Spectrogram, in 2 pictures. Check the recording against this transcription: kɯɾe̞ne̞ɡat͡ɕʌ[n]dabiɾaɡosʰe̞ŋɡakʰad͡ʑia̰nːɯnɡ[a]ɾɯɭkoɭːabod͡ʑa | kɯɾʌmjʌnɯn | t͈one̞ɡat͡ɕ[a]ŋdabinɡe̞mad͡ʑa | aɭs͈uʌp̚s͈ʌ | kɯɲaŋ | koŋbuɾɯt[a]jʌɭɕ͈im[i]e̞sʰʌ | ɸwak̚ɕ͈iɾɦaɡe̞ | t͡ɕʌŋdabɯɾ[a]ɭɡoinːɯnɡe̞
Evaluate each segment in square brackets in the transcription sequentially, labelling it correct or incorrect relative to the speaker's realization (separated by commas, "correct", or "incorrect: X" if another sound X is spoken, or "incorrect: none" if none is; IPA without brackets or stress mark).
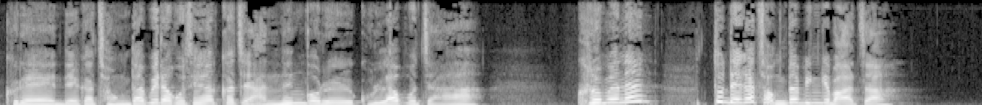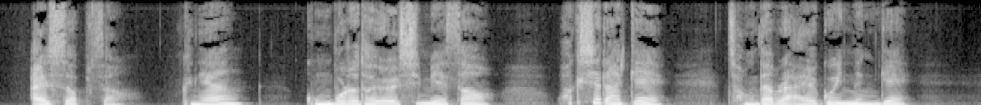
incorrect: ŋ, incorrect: ʌ, incorrect: ʌ, incorrect: ʌ, correct, correct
